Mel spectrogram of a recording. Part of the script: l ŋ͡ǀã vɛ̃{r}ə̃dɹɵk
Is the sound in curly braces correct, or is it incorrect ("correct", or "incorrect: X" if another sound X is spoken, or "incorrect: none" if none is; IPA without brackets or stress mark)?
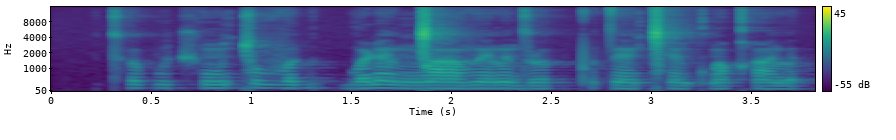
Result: incorrect: l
